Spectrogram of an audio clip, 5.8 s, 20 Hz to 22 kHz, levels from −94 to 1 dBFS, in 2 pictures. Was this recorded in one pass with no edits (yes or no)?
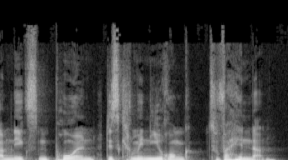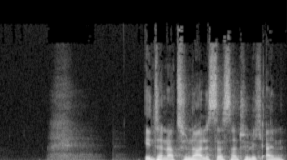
no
